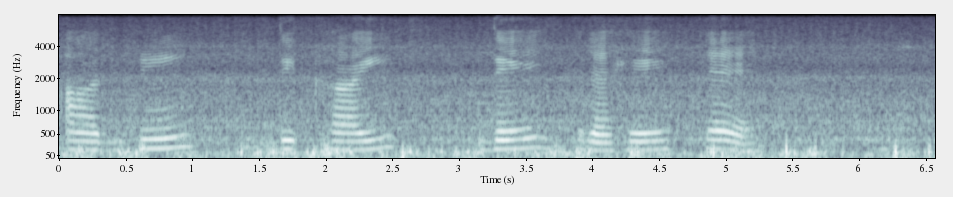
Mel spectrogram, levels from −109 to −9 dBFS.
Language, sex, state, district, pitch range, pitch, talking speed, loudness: Hindi, female, Madhya Pradesh, Dhar, 125-190 Hz, 175 Hz, 45 wpm, -20 LUFS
